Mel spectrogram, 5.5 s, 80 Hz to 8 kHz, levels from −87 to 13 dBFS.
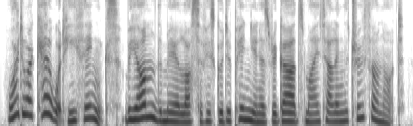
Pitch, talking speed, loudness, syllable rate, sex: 235 Hz, 250 wpm, -17 LUFS, 5.4 syllables/s, female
